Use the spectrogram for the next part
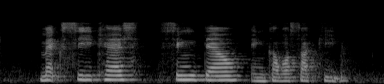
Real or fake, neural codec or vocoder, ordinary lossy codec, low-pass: fake; vocoder, 44.1 kHz, 128 mel bands, Pupu-Vocoder; none; 7.2 kHz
